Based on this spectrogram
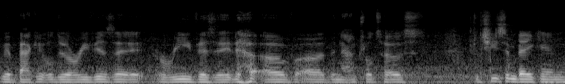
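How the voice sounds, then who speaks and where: A medium-pitched male voice with an American accent, moderate pace and monotone, flat intonation, over noticeable background noise. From United States. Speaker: tobacco snuff reviewer. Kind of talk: casual product review vlog. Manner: soft-spoken, sometimes mumbling; halting, hesitant.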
